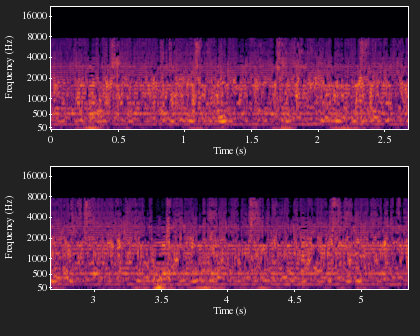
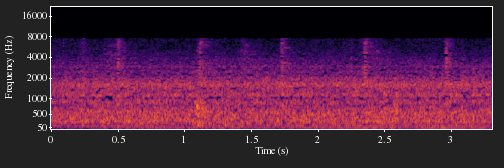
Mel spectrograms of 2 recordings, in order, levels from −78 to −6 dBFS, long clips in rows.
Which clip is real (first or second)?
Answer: second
